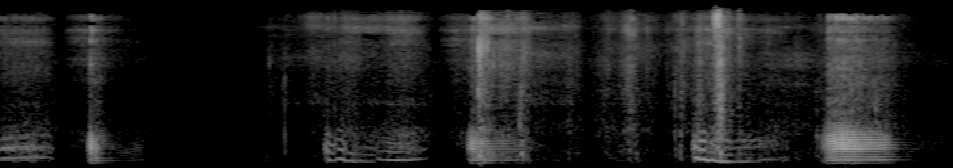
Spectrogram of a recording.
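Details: Dog snoring during sleep in a quiet room: soft, irregular snorting and rumbling breaths, the longest near the end.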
